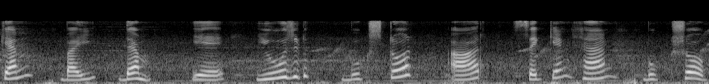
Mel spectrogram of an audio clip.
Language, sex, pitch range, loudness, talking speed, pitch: English, female, 225-315 Hz, -18 LUFS, 100 wpm, 260 Hz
